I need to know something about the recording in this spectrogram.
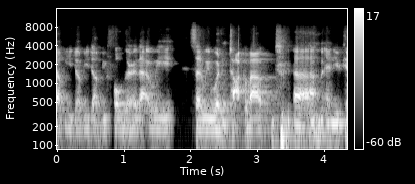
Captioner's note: laughing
